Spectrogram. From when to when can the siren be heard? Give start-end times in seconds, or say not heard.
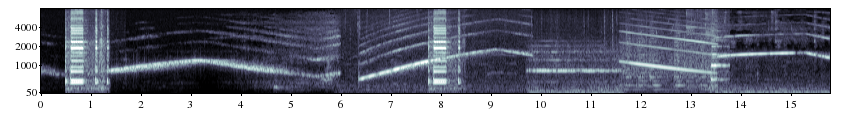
0.0-15.7.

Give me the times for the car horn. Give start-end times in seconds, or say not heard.
0.5-1.4, 7.7-8.4, 13.3-13.8.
